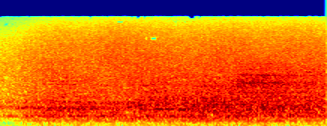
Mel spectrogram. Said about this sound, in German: Und auch die große Sprudelfontäne in der Vzhidelny-Kolonnade schießt wieder spektakulär in die Höhe, nachdem das Leitungssystem erneuert worden ist.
